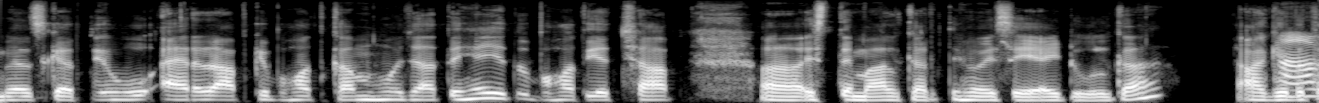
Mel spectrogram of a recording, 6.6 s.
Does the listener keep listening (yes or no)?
no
